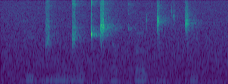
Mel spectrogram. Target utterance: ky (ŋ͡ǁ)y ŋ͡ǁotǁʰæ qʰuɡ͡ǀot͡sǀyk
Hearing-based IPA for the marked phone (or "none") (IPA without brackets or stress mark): ɡ͡ǁ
